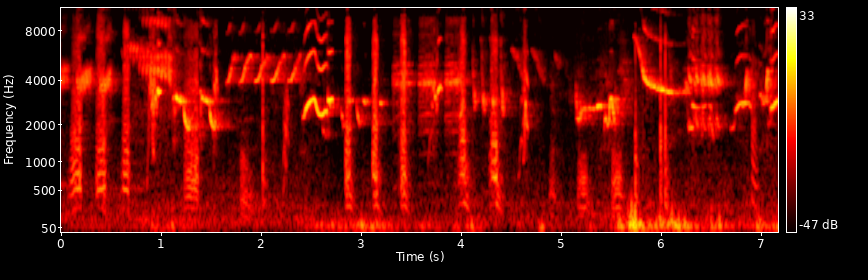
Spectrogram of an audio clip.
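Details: Young starling singing on a training recording meant to be played routinely so that quiet starlings become lively singers; a dense run of high whistles, buzzy rising slurs and sharp clicks follow one another almost without pause.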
